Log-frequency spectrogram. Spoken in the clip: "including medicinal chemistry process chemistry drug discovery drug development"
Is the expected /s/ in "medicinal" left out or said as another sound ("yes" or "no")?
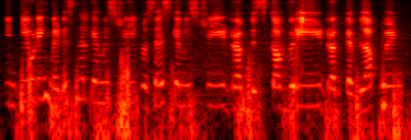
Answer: no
